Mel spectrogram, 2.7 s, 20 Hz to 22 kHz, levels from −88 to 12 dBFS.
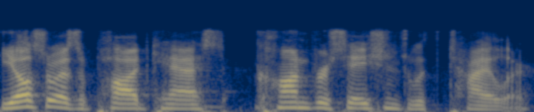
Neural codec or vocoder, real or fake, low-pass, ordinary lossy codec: none; real; 7.2 kHz; Opus, 16 kbps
